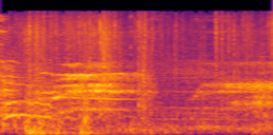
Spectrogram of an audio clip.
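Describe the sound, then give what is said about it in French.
A horse neighing as it is ridden at a gallop toward a farm: a loud, shrill, quavering whinny with wavering harmonics that fades and then swells again. “Je lance mon cheval au galop en direction de la ferme Le Mot.”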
